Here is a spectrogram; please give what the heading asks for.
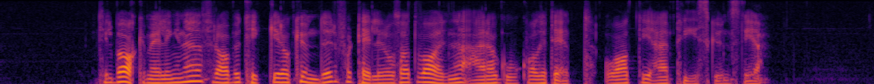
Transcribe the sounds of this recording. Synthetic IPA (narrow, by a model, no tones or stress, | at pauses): t̪ʰɪlbɑːkəmɛlɪŋənəfɾɑːbʉt̪ʰɪkəɾoːkʰʉnd̪əɾfɔʈʰɛlːəɾɔsɑt̪ʋɑːɾənəʔæːɾɑːʋɡuːkʰʋɑlɪt̪ʰeːt̪ʔoːɑt̪̚d̪iːæːɾpʰɾiːsɡʉnst̪ɪə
